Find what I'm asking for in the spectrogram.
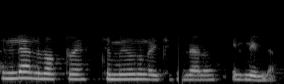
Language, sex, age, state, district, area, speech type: Malayalam, female, 18-30, Kerala, Kozhikode, urban, conversation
